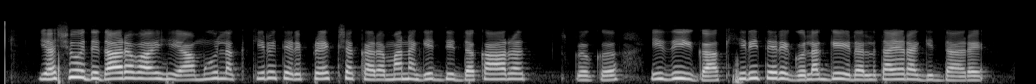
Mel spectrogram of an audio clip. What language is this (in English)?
Kannada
